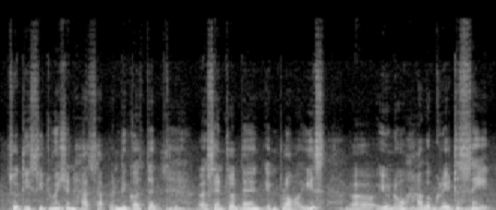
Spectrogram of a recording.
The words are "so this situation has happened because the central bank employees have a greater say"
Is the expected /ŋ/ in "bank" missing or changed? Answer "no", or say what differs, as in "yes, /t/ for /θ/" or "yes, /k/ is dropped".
no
